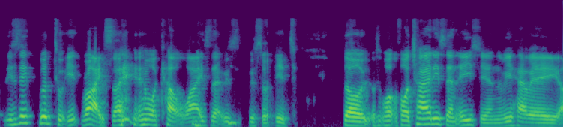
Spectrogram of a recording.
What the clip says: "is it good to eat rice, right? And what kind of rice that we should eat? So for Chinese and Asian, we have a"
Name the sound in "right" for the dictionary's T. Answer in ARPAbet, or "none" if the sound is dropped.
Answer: none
